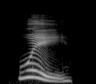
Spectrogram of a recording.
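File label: "ùi", Chinese; pinyin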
